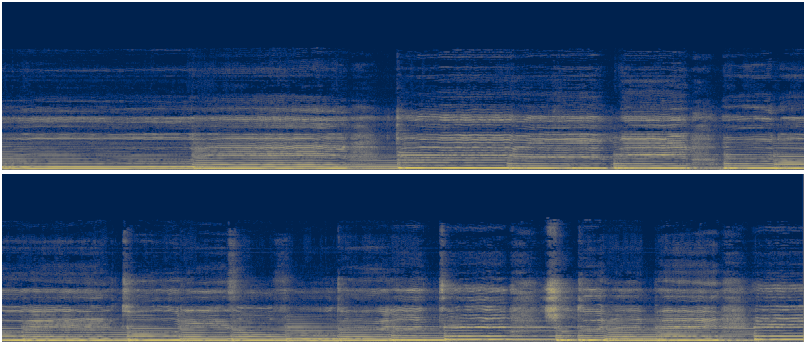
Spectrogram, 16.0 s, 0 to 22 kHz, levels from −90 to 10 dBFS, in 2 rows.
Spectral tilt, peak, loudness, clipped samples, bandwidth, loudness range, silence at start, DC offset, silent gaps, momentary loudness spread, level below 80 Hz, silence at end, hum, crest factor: -4.5 dB/octave; -2 dBFS; -15 LUFS; under 0.1%; 8.8 kHz; 2 LU; 0 s; under 0.1%; none; 6 LU; -56 dBFS; 0 s; none; 12 dB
